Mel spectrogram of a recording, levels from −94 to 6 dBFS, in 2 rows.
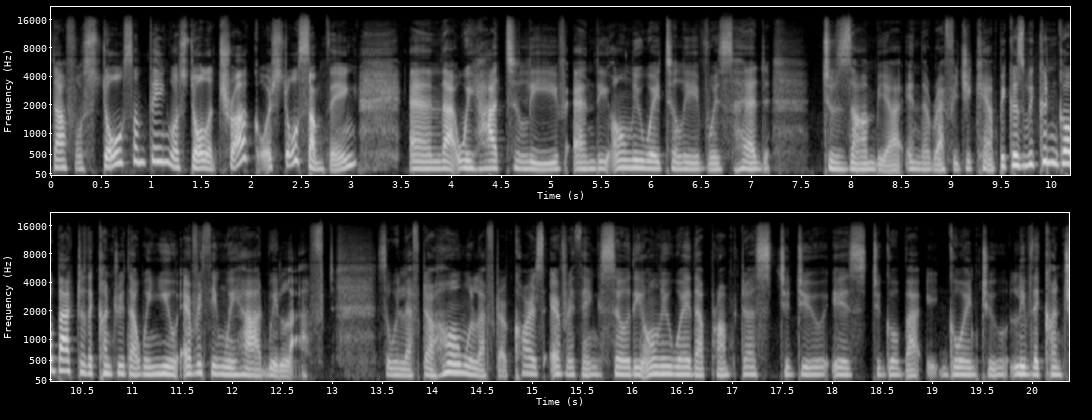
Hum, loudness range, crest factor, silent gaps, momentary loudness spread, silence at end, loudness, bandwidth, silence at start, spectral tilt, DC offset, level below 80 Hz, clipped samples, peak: none; 5 LU; 18 dB; none; 10 LU; 0 s; -19 LUFS; 16.5 kHz; 0 s; -5.5 dB/octave; under 0.1%; -66 dBFS; under 0.1%; -2 dBFS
